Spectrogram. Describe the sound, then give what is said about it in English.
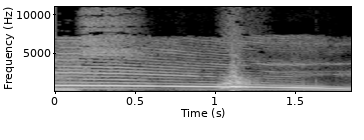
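A dog, scared by fireworks that have started during Diwali, vocalizes loudly: a long, drawn-out, slowly falling howl-like cry lasting nearly two seconds, broken midway by one short, sharp bark. “There's a that. dog. There he”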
